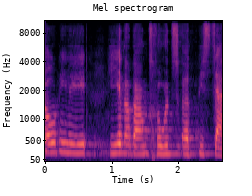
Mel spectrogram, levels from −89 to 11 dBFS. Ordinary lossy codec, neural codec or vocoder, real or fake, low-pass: none; codec, 24 kHz, 0.9 kbps, WavTokenizer, medium music audio release; fake; 9.9 kHz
